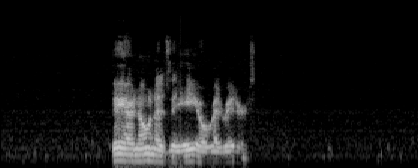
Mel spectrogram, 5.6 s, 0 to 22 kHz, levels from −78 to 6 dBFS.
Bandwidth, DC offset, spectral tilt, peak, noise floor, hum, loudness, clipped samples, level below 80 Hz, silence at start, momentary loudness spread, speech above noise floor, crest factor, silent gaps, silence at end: 10 kHz; under 0.1%; -5.5 dB/octave; -2 dBFS; -64 dBFS; none; -16 LUFS; under 0.1%; -64 dBFS; 1.5 s; 10 LU; 48 dB; 20 dB; none; 2.2 s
